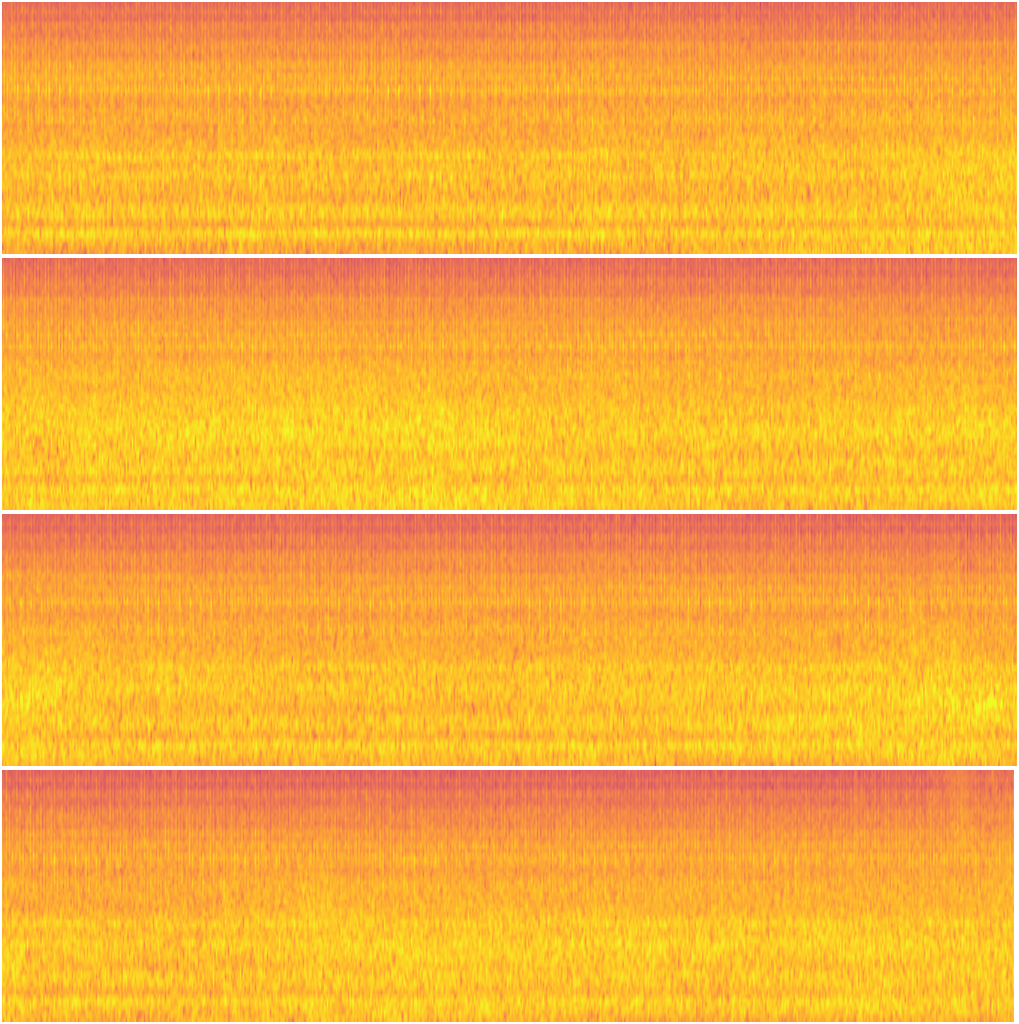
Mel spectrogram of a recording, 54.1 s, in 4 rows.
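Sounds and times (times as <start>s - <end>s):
car engine running steadily: 0.0s - 54.0s.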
